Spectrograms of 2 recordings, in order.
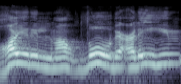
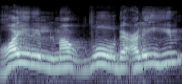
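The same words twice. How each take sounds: The two takes are said the same way.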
